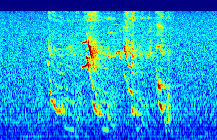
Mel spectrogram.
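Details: Common myna giving a laughing call: a short run of bright, squeaky, whistled notes sliding up and down, delivered in three quick bursts over about a second.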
